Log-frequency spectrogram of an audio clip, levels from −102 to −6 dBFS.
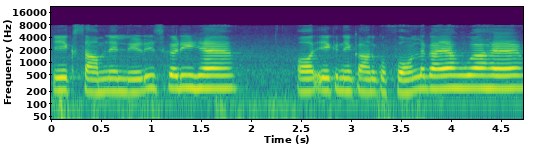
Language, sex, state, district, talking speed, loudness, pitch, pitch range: Hindi, female, Punjab, Kapurthala, 175 wpm, -15 LUFS, 225 Hz, 200-240 Hz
